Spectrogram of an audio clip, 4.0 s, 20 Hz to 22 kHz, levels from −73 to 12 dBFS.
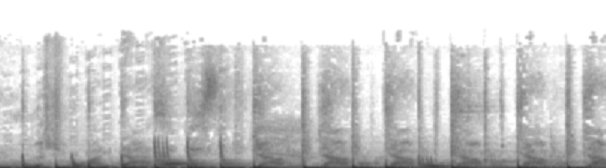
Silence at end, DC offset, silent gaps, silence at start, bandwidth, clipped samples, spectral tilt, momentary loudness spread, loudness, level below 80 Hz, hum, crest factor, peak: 0 s; under 0.1%; none; 0 s; 16.5 kHz; under 0.1%; -6 dB/octave; 2 LU; -11 LUFS; -10 dBFS; none; 8 dB; 0 dBFS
